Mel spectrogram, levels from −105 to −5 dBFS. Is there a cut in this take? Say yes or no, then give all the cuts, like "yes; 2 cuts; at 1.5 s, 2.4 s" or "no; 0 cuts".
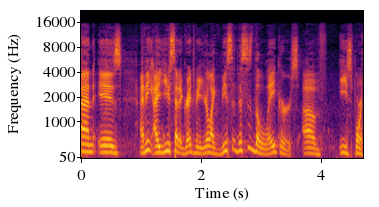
no; 0 cuts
